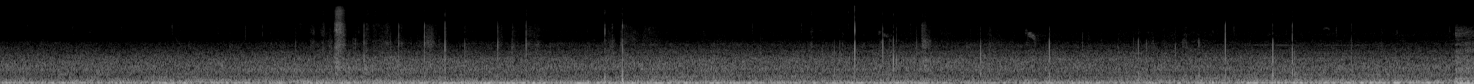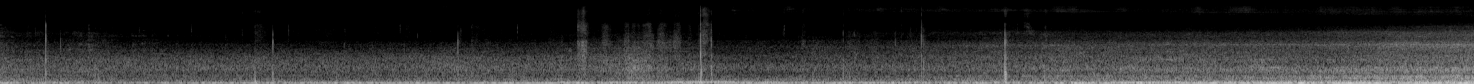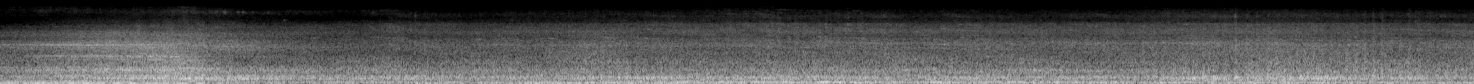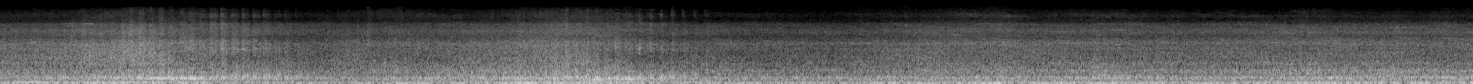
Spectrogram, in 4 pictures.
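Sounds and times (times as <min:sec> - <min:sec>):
freight train passing: 0:00.0 - 0:58.9.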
